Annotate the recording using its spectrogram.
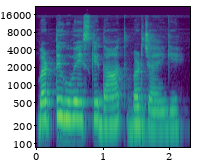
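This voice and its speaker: A woman's voice: mid-range voice, moderate pace, dark tone, close to an everyday voice. A woman voicing alarmed, gossiping village women in a storybook reading.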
